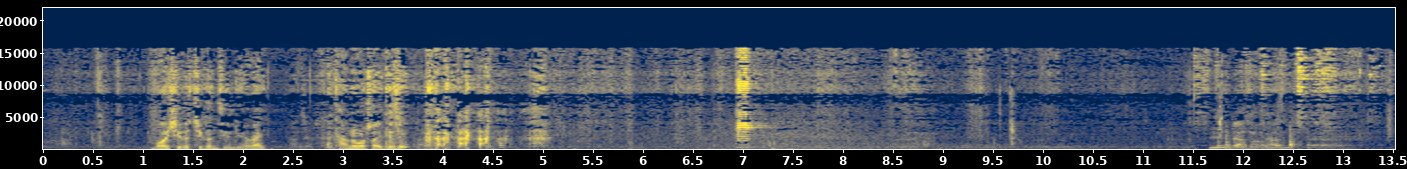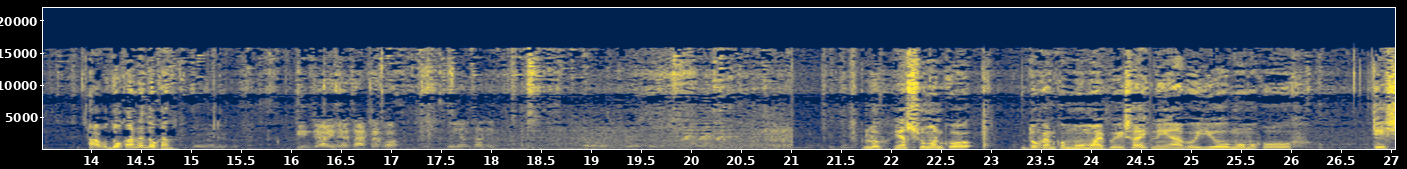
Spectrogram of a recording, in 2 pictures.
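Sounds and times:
low background noise: 0.0s - 27.0s
vehicle passing on highway: 6.0s - 9.2s, 17.0s - 21.1s
vehicle horn toot: 6.9s - 7.4s, 19.8s - 20.7s.

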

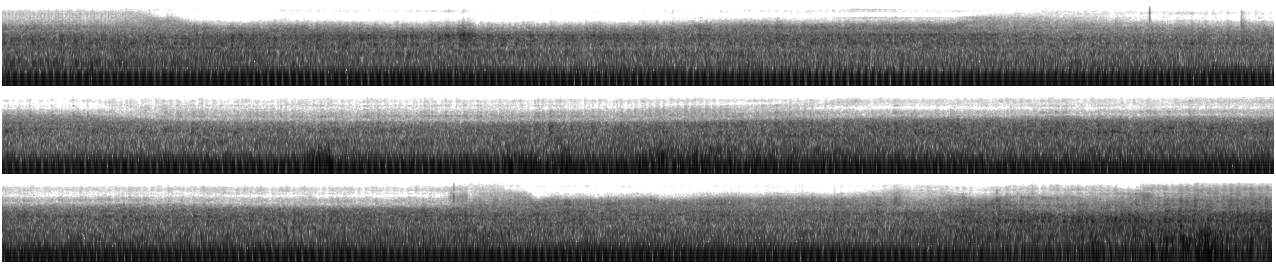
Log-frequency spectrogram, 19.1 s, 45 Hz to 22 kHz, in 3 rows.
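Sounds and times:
diesel engine idling: 0.0s - 19.0s.

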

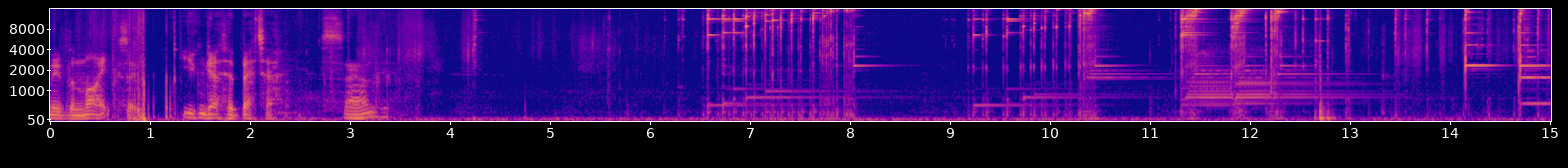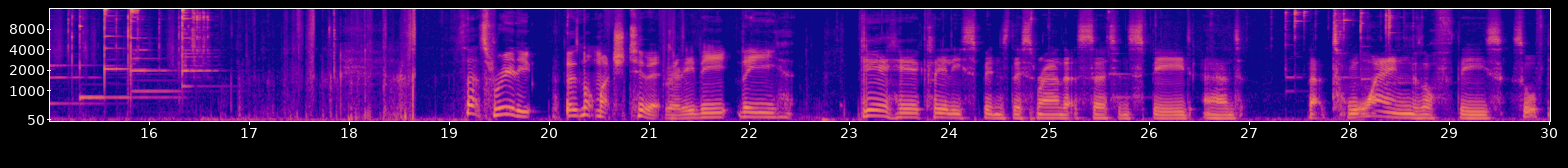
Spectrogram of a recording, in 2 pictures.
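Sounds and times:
music box playing: 6.3s - 17.1s.

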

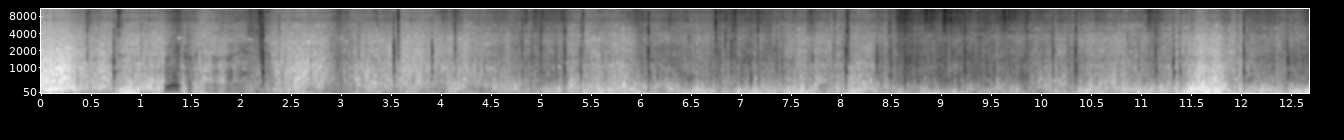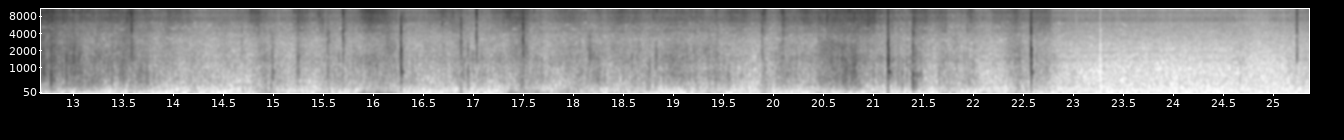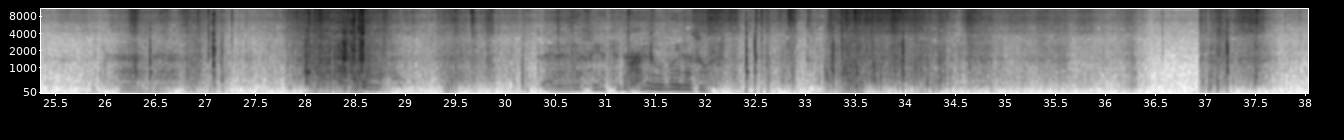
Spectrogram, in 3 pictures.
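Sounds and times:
branches scraping clothing: 0.0s - 22.9s, 25.3s - 38.0s
footsteps through dry grass: 0.0s - 23.2s, 25.1s - 38.0s
twigs snapping: 0.4s - 22.8s, 25.2s - 37.7s.

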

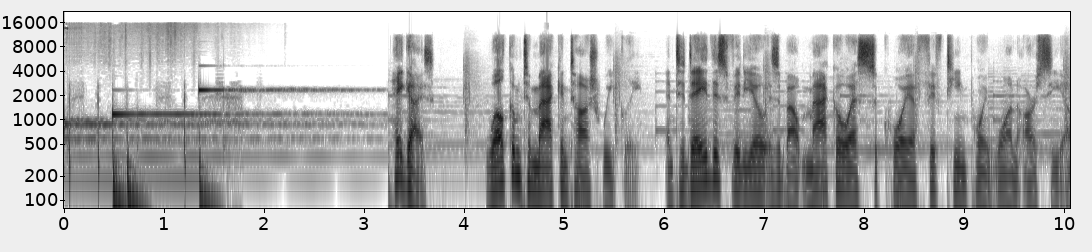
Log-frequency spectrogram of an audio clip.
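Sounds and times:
bell-like chord: 0.0s - 3.2s
electronic jingle hits: 0.0s - 3.2s.

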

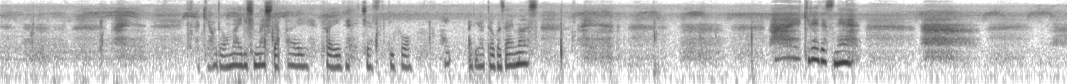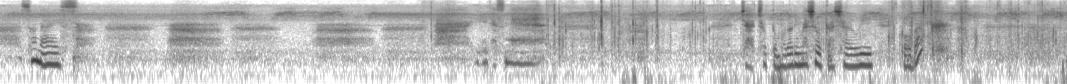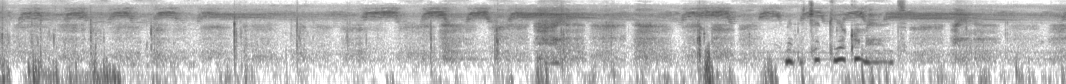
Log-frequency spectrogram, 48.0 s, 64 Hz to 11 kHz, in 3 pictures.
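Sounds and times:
footsteps on a path: 0.0s - 4.5s, 23.6s - 43.2s
cicadas buzzing: 0.0s - 48.0s.

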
